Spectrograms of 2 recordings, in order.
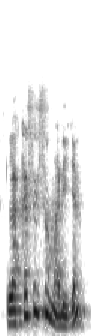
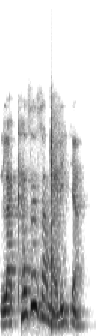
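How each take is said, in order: First: It is said with a questioning intonation. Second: It is said with an exclamatory intonation. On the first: The speaker is asking whether it is so. "la puedo hacer como una pregunta" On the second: The speaker is surprised that it is so. "lo puedo hacer como una exclamación"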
